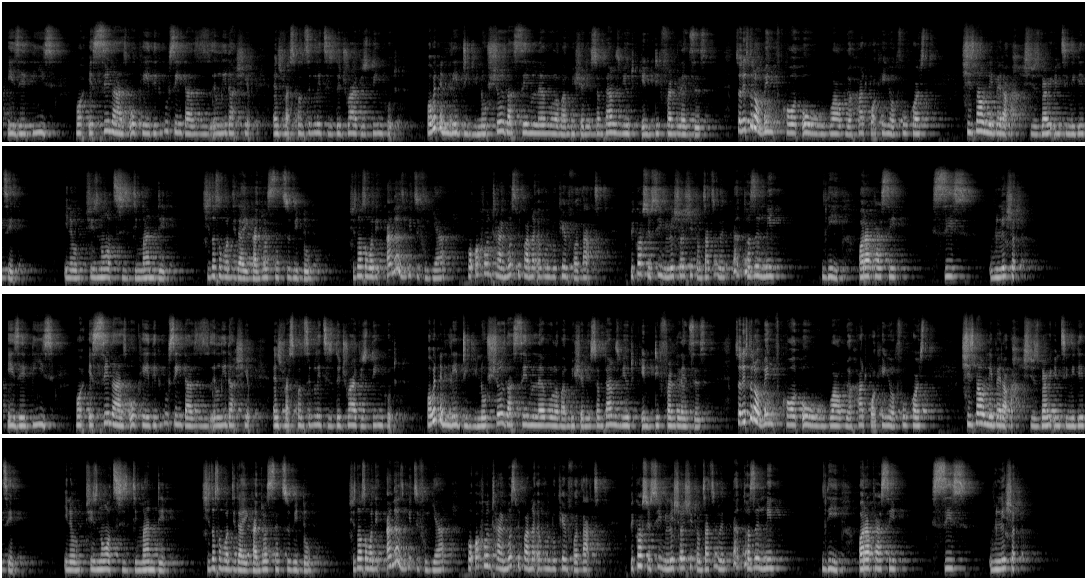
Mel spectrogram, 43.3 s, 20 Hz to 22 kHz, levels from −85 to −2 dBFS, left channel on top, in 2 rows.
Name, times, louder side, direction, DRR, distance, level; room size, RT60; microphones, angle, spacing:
voice 1, 0.1-1.0 1.5-4.9 5.4-7.8 8.5-14.1 14.7-18.4 19.2-21.9 22.9-24.9 25.7-27.8 28.6-30.5 31.0-33.6 34.3-37.1 38.0-39.5 40.3-40.9 41.4-41.9, right 2 dB, 85° right, 6 dB, 1.7 m, -33 dB
29.0 x 18.5 x 6.0 m, 1.1 s
head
